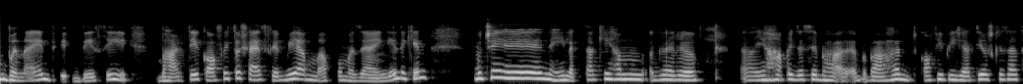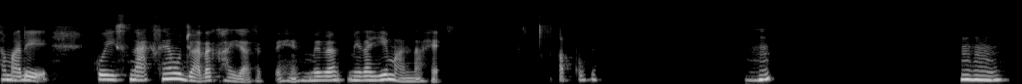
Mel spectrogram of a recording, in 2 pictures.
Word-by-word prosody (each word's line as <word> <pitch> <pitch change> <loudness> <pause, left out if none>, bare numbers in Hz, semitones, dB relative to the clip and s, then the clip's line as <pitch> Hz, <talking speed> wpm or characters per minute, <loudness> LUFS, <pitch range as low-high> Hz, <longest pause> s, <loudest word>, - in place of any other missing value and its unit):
बनाएँ 195 +5 -2
भी। 200 -2 -6 0.2
देसी 220 +8 0 0.5
भारतीय 180 +7 0
कॉफ़ी 190 +8 -1
तो 280 +2 -1
शायद 210 0 +1
फिर 185 0 -2
भी 240 +4 +4
आपको 195 -3 -4
मज़े 160 0 -4
आएँगे। 155 - -1
लेकिन 280 +3 0 0.5
मुझे 270 +5 +4 0.5
नहीं 200 -4 +2
लगता 180 +4 -3
कि 250 - +5
हम 235 -1 +3
अगर 210 +1 0 0.6
अ, 195 - -6
यहाँ 205 +2 +1
पे 235 - +3
जैसे 215 +1 0
ब 205 - -1 0.5
बाहर 190 +5 +1
जैसी 210 -2 -2
कॉफ़ी 200 +4 -2
पी 220 -1 0
जाती 195 +2 -1
है। - - +5
उसके 230 0 -3
साथ 230 0 0
हमारे 195 -3 +2 0.6
कोई 220 -2 +3
स्नैक्स 215 +1 -3
हैं 255 - +6
वो 260 -1 +6
ज़्यादा 180 -4 0
खाए 165 -6 -7
जा 130 - -4
सकते 150 -2 -16
हैं। 155 -3 -7
मेरा 190 +1 +1
मेरा 195 0 +1
ये 200 +4 +4
मानना 145 -11 -1
है। - - -4 1.2
आपको 185 +2 -10
भी 220 +1 -10 1.5
हुँ। 200 +4 +2 1.9
हुँ, 225 - +7
हुँ। 205 -1 +3
205 Hz, 155 wpm, -23 LUFS, 190-230 Hz, 1.9 s, हुँ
